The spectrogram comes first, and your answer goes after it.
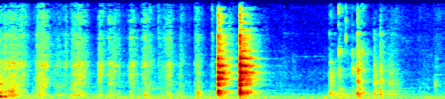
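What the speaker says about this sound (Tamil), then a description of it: "இப்போ நம்மளோட பிரெட் சாண்ட்விச்சை கட் பண்ணி காட்டுறேன் பாருங்க" A knife saws through a crisp toasted Mumbai-style masala sandwich, with soft scraping and crunching strokes, a couple of sharper crackles near the middle, and lighter rubbing afterward, close and fairly quiet, with no speech.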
